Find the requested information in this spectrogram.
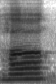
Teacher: یعنی ہا کو ادا کرتے وقت زبان دانت کسی چیز سے ٹچ نہیں ہوں گے، سینے کی جانب سے آواز آئے گی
